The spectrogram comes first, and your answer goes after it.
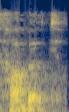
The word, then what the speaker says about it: Hobart: Now, at Blickling, the name is pronounced Hubbard, though it's spelled Hobart, but it's the same Hobart as the ex-penal colony in Tasmania.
